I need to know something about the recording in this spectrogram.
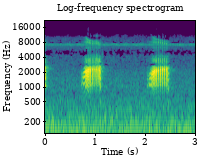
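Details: A frog sings in a backyard just before Hurricane Dorian, giving short, raspy pulsed trills, each about a third of a second, repeated every second and a half.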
